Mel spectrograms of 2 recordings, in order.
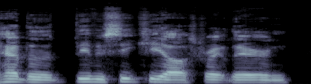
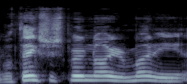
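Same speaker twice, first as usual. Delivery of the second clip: sarcastic salesman; 8 semitones higher than usual. Retold or imitated. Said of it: "the guy was just like".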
